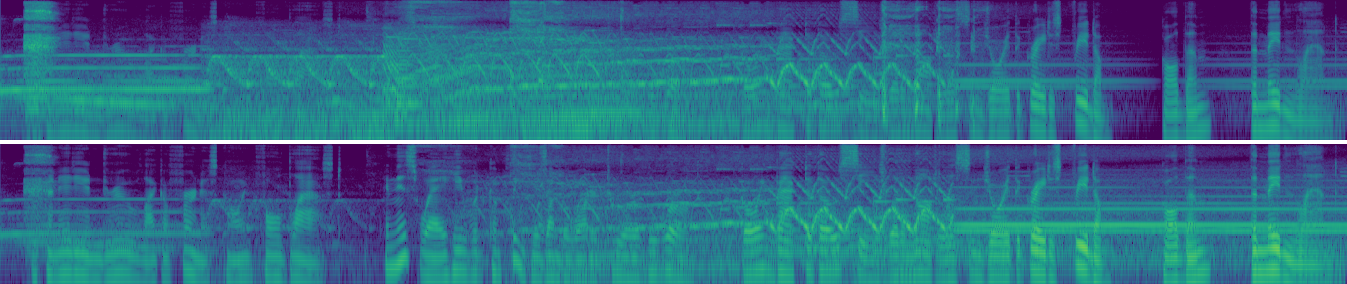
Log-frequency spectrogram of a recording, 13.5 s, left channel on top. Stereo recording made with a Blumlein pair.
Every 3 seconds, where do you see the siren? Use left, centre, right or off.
left, left, centre, right, right.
